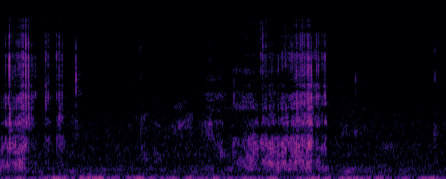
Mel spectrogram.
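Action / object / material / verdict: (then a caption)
scrape / hardcover journal with a coarse glitter cover / glitter, cardboard / none. Long nails scratch the coarse glitter cover of a small, closed hardcover journal resting on a table. A burst of quick, bright, gritty strokes opens the clip, then softer rasping leads into a longer, louder scrape before a few faint scratches trail off.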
